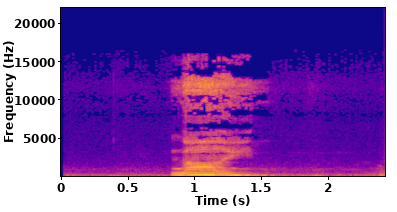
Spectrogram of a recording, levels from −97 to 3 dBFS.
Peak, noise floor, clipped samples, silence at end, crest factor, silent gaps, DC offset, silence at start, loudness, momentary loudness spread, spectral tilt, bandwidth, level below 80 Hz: -2 dBFS; -44 dBFS; under 0.1%; 0 s; 20 dB; none; under 0.1%; 0.85 s; -17 LUFS; 24 LU; -5 dB/octave; 16.5 kHz; -56 dBFS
